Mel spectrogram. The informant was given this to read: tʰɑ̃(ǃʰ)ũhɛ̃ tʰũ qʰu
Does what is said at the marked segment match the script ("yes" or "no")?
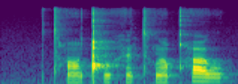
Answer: yes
